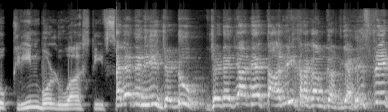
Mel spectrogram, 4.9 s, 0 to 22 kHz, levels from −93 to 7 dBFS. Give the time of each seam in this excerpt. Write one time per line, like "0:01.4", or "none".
0:01.7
